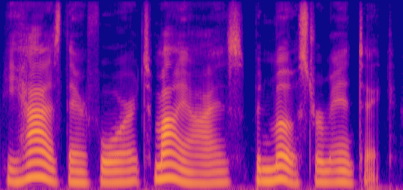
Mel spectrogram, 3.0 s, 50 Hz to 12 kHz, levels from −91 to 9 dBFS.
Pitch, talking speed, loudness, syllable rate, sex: 160 Hz, 180 wpm, -20 LUFS, 4.9 syllables/s, female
